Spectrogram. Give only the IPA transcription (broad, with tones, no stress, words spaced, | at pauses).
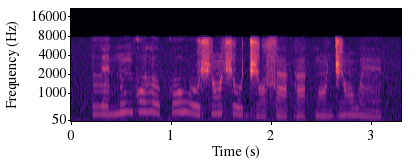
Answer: lɛ˧ nũ˦ɡo˦lo˧ko˦ wo˧ʃɔ̃˦ʃo˧ d͡ʒɔ˨sa˨ ɡa˨ɡ͡bɔ̃˧d͡ʒɔ̃˦ wɛ̃˧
